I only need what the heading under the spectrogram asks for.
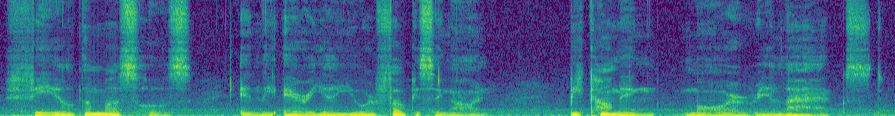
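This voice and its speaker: A man softly guiding a relaxation visualization in ASMR style, with a breathy, whispery voice and a soothing, unhurried delivery full of pauses. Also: on the low side, fairly even intonation, noisy background. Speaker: guided relaxation narrator. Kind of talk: soft-spoken ASMR guided visualization.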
